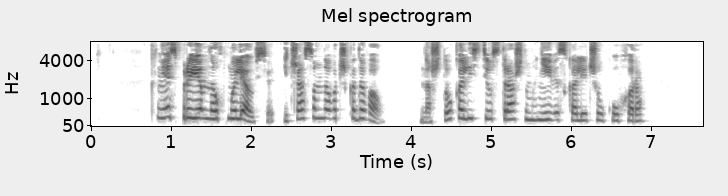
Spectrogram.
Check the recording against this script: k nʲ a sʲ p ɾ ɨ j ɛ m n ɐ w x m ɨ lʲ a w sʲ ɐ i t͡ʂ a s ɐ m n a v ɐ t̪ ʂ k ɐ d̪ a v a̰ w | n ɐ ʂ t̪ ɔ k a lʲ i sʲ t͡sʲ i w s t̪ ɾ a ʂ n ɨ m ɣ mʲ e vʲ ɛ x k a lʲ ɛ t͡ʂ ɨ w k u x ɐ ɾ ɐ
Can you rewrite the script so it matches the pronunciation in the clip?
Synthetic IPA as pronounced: k nʲ a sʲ p ɾ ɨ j ɛ m n ɐ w x m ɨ lʲ a w sʲ ɐ i t͡ʂ a s ɐ m n a v ɐ t̪ ʂ k ɐ d̪ a v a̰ w | n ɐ ʂ t̪ ɔ k a lʲ i sʲ t͡sʲ i w s t̪ ɾ a ʂ n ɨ m ɣ nʲ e vʲ ɛ s k a lʲ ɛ t͡ʂ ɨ w k u x ɐ ɾ ɐ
